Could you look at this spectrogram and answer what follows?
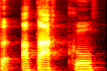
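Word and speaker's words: アタック: Attaku, only with the doubling of the consonant, be careful. The additional U, of course, because the K can stay on its own. The accent is just like in English, attack, on the ta, also in Japanese, attaku.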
